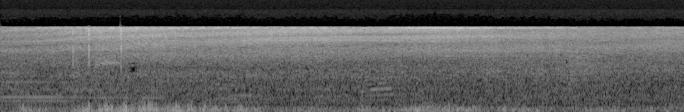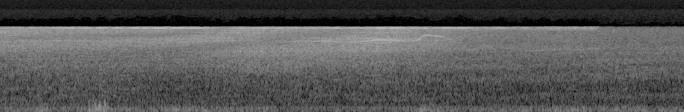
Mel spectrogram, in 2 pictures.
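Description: A radio-controlled tow plane's engine drones faintly high overhead, its pitch wavering as it flies. Wind rumbles on the microphone, heaviest in the first couple of seconds.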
